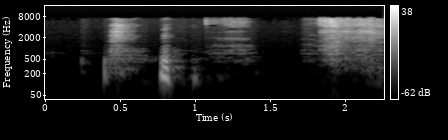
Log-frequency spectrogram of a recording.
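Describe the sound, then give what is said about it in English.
A cat meows loudly as it comes into a room, a few short, strained cries in quick succession followed by a longer, harsher yowl, with no one talking. “Oh my goodness, we have a loud cat coming in the room.”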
